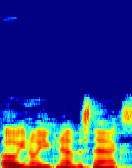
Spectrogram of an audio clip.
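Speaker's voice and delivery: ordinary delivery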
